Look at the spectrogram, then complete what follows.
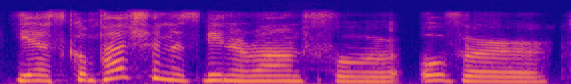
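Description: A woman's voice: mid-range voice, normal speed, smooth, no echo. An earnest woman from Africa talks through leadership in an interview, restarting her phrases and often checking in with the listener. Her voice comes through a slightly muffled line. The sound is close and dry. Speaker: guest, nonprofit leader. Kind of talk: reflective interview answers.

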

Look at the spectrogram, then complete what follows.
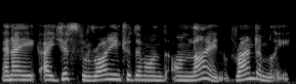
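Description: A woman's voice: mid-range voice, normal speed, pushed and bright, no echo. Earnest woman on a dull, dry line. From Africa. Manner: earnest, frequent restarts and "right?" checks. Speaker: guest, nonprofit leader. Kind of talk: reflective interview answers.

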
